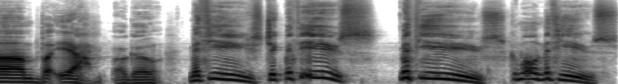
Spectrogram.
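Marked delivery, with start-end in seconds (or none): 1.9-6.2 terrible fake Australian accent, very high-pitched. Picking Jake Matthews and cheering him on, terrible Australian accent. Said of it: "a terrible Australian one".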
